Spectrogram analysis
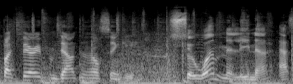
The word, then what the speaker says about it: Suomenlinna: Suomenlinna, as it's pronounced, is a UNESCO World Heritage Site that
